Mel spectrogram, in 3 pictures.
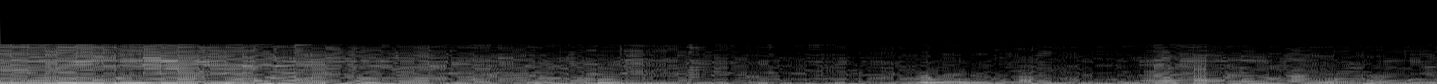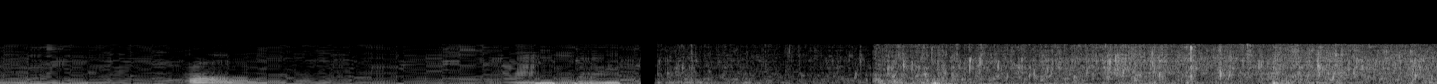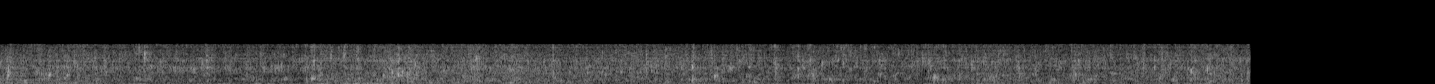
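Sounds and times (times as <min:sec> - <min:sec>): water splashing and dripping: 0:20.9 - 0:41.3.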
